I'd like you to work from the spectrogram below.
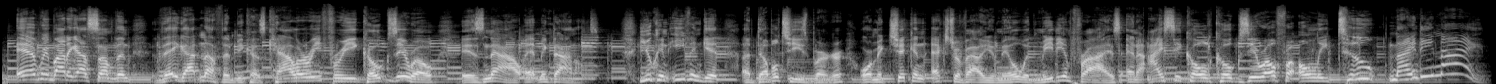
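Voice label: English US, male, commercial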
